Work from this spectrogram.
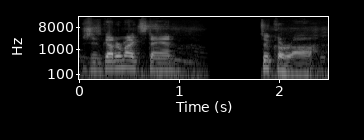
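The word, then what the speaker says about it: Sakura: Sukara. That's how you say it.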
